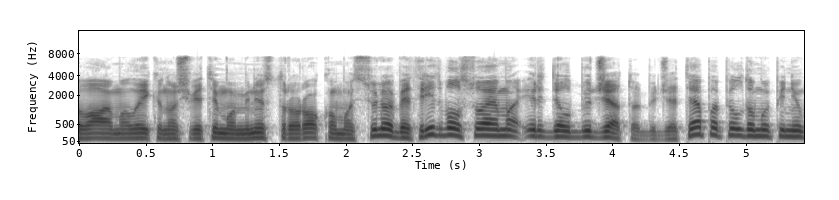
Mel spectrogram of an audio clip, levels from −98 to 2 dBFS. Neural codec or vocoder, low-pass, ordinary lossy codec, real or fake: none; 7.2 kHz; AAC, 96 kbps; real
